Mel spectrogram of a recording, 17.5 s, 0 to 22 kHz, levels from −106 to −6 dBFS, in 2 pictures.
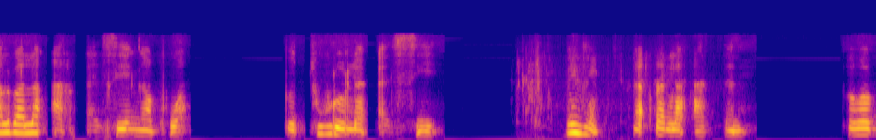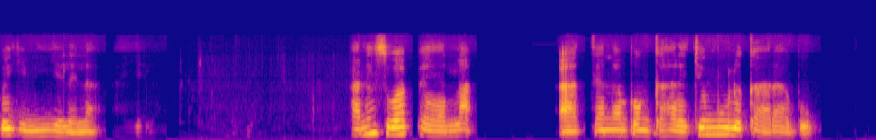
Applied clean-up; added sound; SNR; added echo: neural mask model DeepFilterNet 3.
